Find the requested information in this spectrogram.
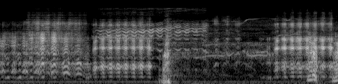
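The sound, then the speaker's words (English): Loud goat bleats ring out in a few quavering bursts, bright and nasal, with a brief thump in the middle and no talking over them; goat bleats played as a car horn sound. “I want goat honks on Teslas.”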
